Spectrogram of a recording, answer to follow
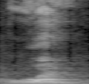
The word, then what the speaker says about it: one: Este número, aunque empiece con vocal, se pronuncia one. No tiene inicio de sonido de vocal. Tiene sonido de consonante.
